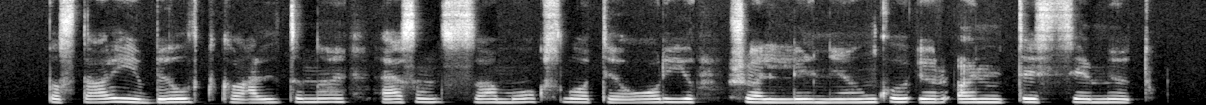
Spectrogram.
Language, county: Lithuanian, Kaunas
